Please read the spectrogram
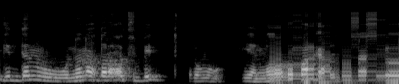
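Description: Robotic sound from repeated short buffers affects this speech clip from 2.70 to 3.99 s, a rigid metallic buzz near 66.8 Hz, likely from the same 15 ms segment looping in place of most of the incoming audio.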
